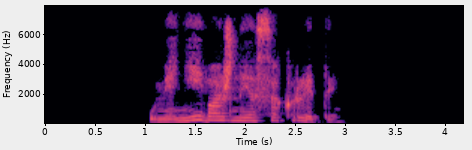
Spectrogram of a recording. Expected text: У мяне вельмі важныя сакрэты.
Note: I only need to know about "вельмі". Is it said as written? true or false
false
